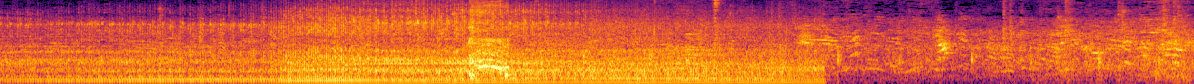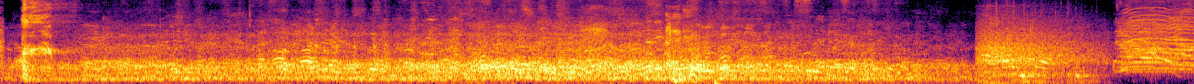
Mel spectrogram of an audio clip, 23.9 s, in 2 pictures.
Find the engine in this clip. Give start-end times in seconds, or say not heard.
0.0-8.3.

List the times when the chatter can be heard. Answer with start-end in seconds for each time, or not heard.
0.0-23.8.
